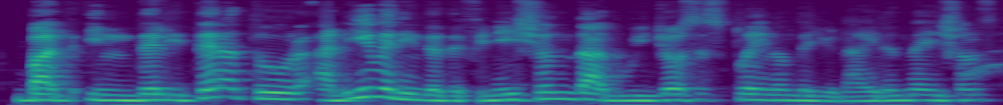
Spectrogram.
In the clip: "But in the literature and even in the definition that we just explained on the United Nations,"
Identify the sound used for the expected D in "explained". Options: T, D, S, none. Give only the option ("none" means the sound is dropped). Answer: none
